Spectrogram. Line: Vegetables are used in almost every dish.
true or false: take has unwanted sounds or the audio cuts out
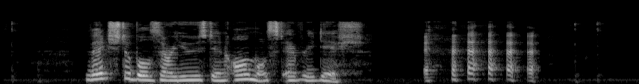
true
